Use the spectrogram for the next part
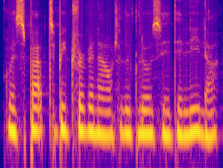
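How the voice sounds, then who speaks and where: Dark-toned, deadpan English woman narrator. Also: medium pitch. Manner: measured, deadpan. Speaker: audiobook narrator. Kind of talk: scripted audiobook narration.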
